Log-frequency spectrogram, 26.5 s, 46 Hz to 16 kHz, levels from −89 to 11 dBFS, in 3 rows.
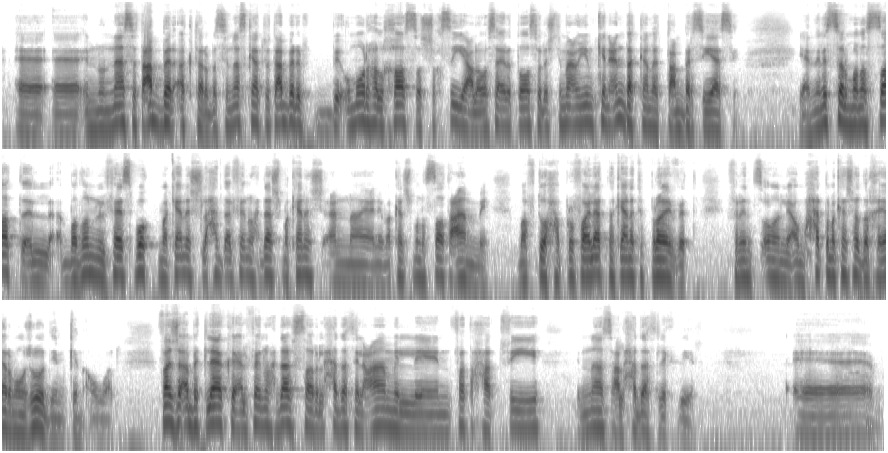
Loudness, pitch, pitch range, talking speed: -27 LUFS, 115 Hz, 100-130 Hz, 155 wpm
